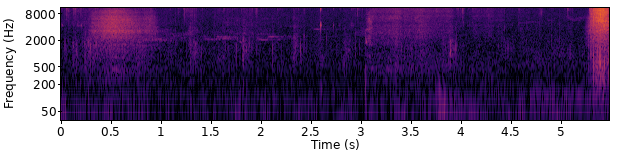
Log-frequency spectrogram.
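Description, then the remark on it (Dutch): Footsteps of a person walking on a street outdoors in nice weather, a steady series of soft steps over low ambient noise, with a brief louder rustle near the end and no one talking. “Ah, dus nou ja, ik, ehm, ik loop eens even verder.”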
